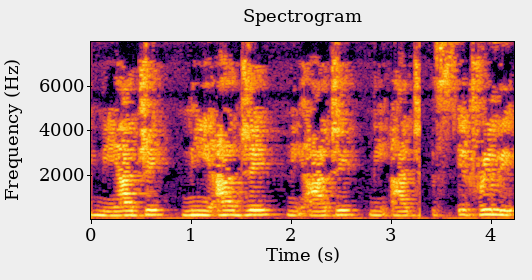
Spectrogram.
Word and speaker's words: Niaje: Niaje. This is actually one of those words that has really strong pronunciation. So you have to mention every single letter. Ni, a, j.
